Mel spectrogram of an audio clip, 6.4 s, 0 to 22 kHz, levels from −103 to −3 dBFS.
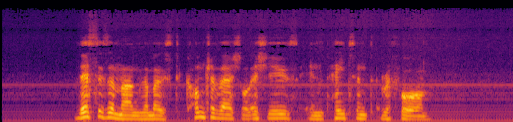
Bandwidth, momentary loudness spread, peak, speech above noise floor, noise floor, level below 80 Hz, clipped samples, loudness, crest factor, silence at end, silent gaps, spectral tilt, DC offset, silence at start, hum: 16.5 kHz; 12 LU; -4 dBFS; 31 dB; -54 dBFS; -52 dBFS; under 0.1%; -24 LUFS; 20 dB; 0.85 s; none; -7 dB/octave; under 0.1%; 0.95 s; 50 Hz at -50 dBFS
